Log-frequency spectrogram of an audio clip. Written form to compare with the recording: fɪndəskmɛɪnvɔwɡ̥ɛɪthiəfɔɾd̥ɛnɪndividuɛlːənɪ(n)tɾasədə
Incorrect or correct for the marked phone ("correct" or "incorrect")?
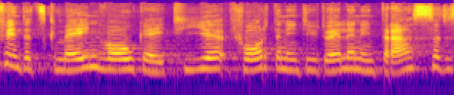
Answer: correct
